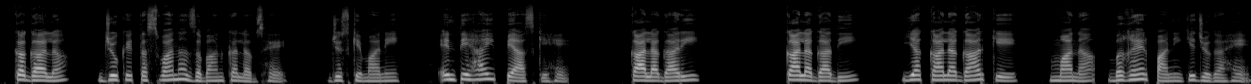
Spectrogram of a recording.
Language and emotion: Urdu, neutral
